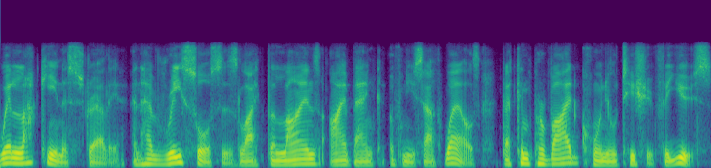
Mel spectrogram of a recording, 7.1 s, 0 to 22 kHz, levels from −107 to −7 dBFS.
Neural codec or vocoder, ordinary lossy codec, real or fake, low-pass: none; Opus, 32 kbps; real; 7.2 kHz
